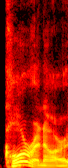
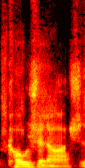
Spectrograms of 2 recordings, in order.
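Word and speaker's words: Kořenář: Kojanosh is how you say it. So there you go. So you wouldn't have known that. You look at it, it's Korenar. And somehow it's pronounced Kojanosh.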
